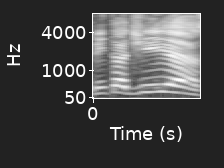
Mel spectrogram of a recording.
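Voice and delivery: high, slow, excited, bragging tone.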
